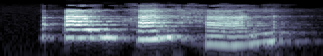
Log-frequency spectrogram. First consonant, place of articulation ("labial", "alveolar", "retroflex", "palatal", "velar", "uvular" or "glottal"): glottal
